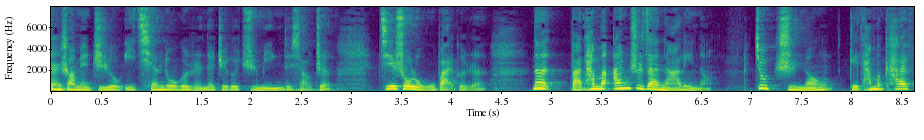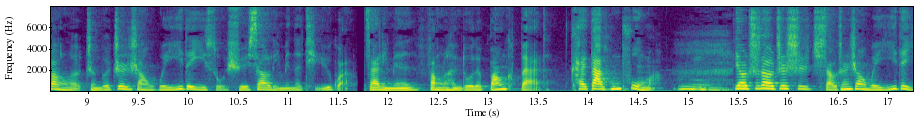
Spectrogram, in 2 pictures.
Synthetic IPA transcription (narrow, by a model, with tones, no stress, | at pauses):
ə˥˧nʂɑ˥˧ŋmjɛ˥˩nʈ͡ʂɻ̩˧˥jo˨˩ʊʔi˥˩t͡ɕʰjɛ˥nt̪wɔ˥ɡə˨ɻə˧˥nd̪ə˧ʈ͡ʂɤ˥˩ɡə˩t͡ɕy˥mi˧˥ŋd̪ə˧ɕjɑ̰˨˩ʊʈ͡ʂə˥˩nt͡ɕjɛ˥ʂo˥˩ʊlə˨u˧˥pa̰˨˩ɪɡə̰˦ɻə̰˧˥nna˥˩pa˨˩t̪ʰa˥mə˨nʔa˥nʈ͡ʂɻ̩˥˧t͡sa˥˩ɪna˧˥li˨˩nə̰˦ | t͡ɕjo˥˩ʊʈ͡ʂɻ̩˨˩nɤ˧˥ŋke˨˩ɪt̪ʰa˥mə˨nkʰa˥ɪfɑ˥˩ŋlə˩ʈ͡ʂə˨˩ŋɡə˦˧ʈ͡ʂə˥˧nʂɑ˥˩ŋwe˧˥ɪi˥d̪ə˧i˥˩swɔ̰˨˩ɕɥɛ˧˥ɕjɑ˥˩ʊli˨˩mjɛ˥˩nd̪ə˩t̪ʰḭ˨˩y˥˩kwa̰˨˩˦nt͡sa˥˩ɪli˨˩mjɛ˥˧nfɑ˥˩ŋlə˩xə˨˩nt̪wɔ˥d̪ə˨pɑ˥ŋkʰpa̰˥˩d | kʰa˥ɪt̪a˥˩t̪ʰʊ˥ŋpʰu˥˩mɐ̰˩ | jɑ˥˩ʊʈ͡ʂɻ̩˥d̪ɑ˥˧ʊʈ͡ʂɤ˥˧ʂɻ̩˥˩ɕjɑ˨˩ʊʈ͡ʂə˥˧nʂɑ˥˩ŋwe˧˥ɪi˥d̪ə˧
